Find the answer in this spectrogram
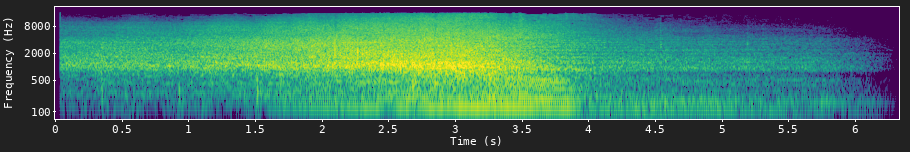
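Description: A Nissan 350Z's V6 driving past: engine note and tyre noise swell as it approaches, peak about three seconds in, then fade away as it recedes.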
